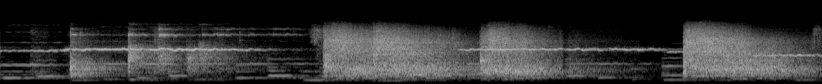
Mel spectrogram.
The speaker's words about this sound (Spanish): Da una patada a la chapa y, blandiendo su bastón negro con gesto cansino, asciende por la escalera.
